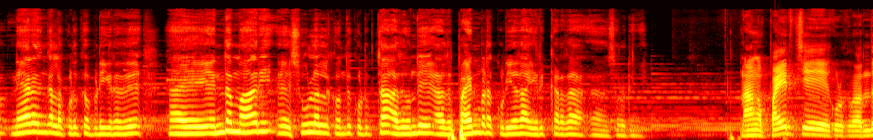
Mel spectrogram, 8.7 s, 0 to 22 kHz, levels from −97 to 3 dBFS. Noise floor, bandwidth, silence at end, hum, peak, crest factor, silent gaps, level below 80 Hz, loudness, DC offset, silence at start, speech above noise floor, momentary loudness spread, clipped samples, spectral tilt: -41 dBFS; 17 kHz; 0 s; none; 0 dBFS; 18 dB; none; -40 dBFS; -17 LUFS; under 0.1%; 0 s; 24 dB; 11 LU; under 0.1%; -6 dB/octave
